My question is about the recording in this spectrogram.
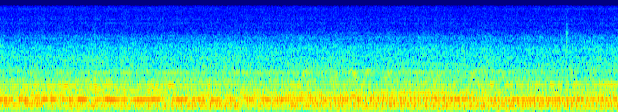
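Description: A steady mechanical drone with a constant hum, holding several unchanging tones, and no distinct pass-bys or changes in pitch: the background ambience under a motor-racing TV broadcast.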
